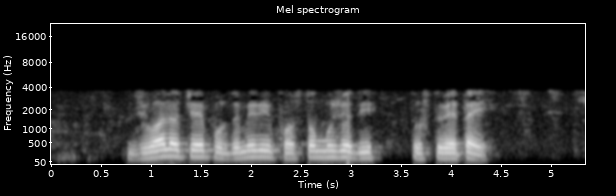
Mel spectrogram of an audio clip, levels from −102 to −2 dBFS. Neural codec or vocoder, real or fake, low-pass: none; real; 3.6 kHz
